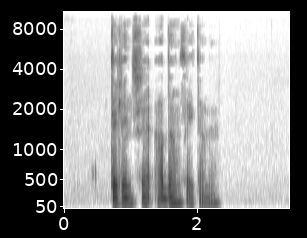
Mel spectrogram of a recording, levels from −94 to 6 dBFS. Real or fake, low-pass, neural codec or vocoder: fake; 9.9 kHz; vocoder, 44.1 kHz, 128 mel bands every 512 samples, BigVGAN v2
